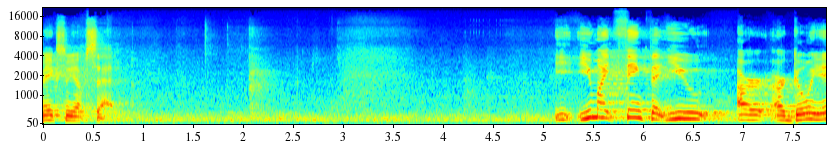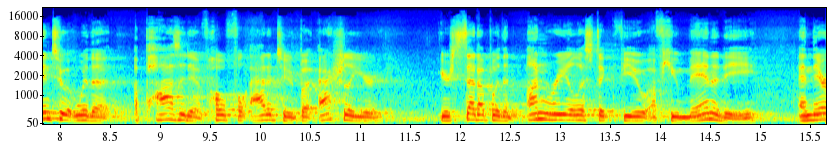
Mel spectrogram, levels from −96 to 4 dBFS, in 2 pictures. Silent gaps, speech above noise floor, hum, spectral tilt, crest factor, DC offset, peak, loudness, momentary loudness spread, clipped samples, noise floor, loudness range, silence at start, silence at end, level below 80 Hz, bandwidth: none; 21 dB; none; -5 dB/octave; 16 dB; under 0.1%; -2 dBFS; -17 LUFS; 21 LU; under 0.1%; -37 dBFS; 19 LU; 0 s; 0 s; -68 dBFS; 17 kHz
